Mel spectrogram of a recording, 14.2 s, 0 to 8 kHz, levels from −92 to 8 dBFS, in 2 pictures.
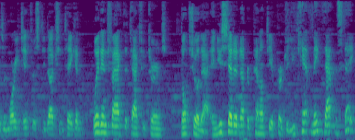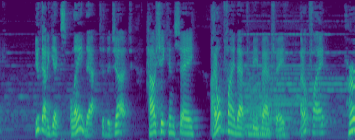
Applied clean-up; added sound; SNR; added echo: classical method log-MMSE.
